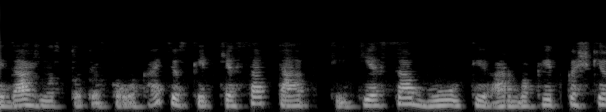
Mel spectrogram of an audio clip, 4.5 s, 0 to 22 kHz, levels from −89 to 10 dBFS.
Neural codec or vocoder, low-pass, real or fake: none; 5.4 kHz; real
